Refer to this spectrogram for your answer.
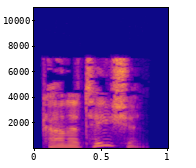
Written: connotation

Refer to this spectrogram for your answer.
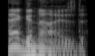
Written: agonized

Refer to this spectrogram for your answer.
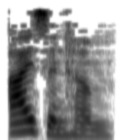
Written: isenham

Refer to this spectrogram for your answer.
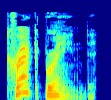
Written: crackbrained

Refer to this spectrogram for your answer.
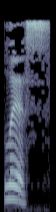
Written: liss

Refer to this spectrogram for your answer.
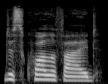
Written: disqualified

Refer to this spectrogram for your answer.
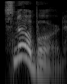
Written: snowboard

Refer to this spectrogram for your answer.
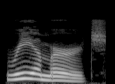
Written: re-emerge

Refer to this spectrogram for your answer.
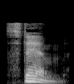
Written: stem

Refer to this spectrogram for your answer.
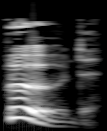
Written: who'd

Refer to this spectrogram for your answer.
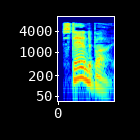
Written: standby

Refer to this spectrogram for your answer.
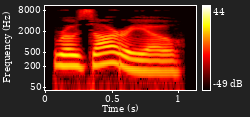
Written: rosario

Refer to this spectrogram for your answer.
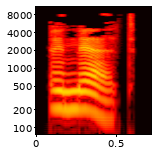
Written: annette

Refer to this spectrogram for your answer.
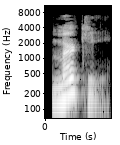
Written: murky

